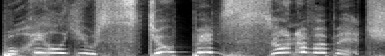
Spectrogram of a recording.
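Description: A put-on character voice, extremely high and shrill, speaks at a very slow pace. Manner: yelling, scolding.

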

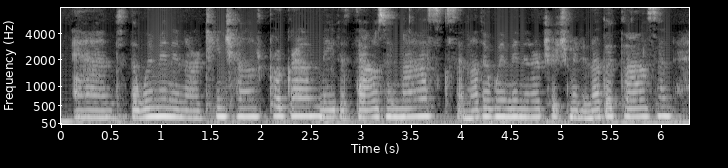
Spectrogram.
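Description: A woman speaks at a fairly quick pace. She leaves hardly any pauses. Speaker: missionary. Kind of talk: testimony. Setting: recorded video message.

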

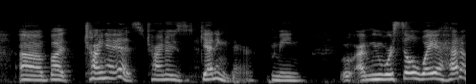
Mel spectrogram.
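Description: Her pace fairly quick, a woman speaks with pitch that shifts by normal amounts. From Iran. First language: Persian. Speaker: columnist and journalist. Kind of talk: casual interview chat.

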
